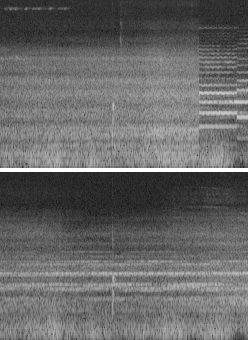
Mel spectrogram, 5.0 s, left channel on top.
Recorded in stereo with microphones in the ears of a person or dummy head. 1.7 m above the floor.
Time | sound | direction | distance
2.2 | a clap | 5° right (ahead or behind) | ?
